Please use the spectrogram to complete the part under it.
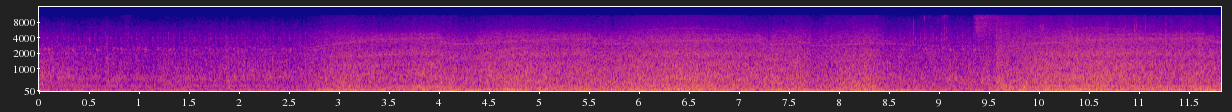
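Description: Truck tyres crunch over a dirt road.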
